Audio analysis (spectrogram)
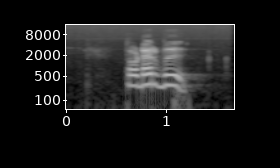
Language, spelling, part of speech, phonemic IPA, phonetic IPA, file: Tamil, தொடர்பு, noun, /t̪oɖɐɾbɯ/, [t̪o̞ɖɐɾbɯ], Ta-தொடர்பு.ogg
- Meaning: 1. contact (an establishment of communication) 2. relation, commonality, relationship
